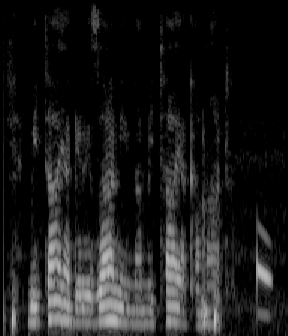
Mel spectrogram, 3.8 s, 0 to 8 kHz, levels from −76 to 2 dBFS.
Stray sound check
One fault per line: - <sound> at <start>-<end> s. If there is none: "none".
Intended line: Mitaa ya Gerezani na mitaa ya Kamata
- chirp at 3.4-3.6 s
